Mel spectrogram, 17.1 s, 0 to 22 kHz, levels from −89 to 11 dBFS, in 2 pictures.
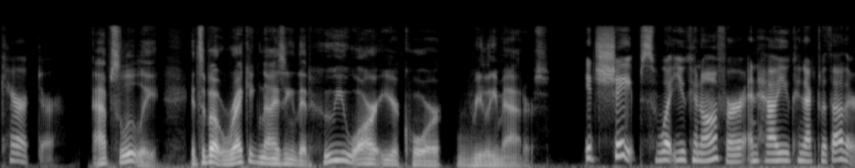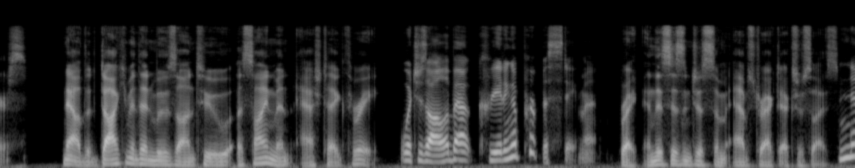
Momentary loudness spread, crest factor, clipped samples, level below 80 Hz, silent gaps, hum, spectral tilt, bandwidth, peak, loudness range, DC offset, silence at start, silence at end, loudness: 13 LU; 22 dB; under 0.1%; -42 dBFS; 0.80-0.86 s; none; -5 dB/octave; 12 kHz; -2 dBFS; 3 LU; under 0.1%; 0 s; 0 s; -24 LUFS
